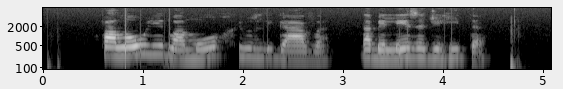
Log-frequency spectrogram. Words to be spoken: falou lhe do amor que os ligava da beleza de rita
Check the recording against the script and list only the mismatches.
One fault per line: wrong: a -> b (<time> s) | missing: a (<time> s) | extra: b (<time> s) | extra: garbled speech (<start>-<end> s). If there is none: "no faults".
missing: que (1.9 s)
